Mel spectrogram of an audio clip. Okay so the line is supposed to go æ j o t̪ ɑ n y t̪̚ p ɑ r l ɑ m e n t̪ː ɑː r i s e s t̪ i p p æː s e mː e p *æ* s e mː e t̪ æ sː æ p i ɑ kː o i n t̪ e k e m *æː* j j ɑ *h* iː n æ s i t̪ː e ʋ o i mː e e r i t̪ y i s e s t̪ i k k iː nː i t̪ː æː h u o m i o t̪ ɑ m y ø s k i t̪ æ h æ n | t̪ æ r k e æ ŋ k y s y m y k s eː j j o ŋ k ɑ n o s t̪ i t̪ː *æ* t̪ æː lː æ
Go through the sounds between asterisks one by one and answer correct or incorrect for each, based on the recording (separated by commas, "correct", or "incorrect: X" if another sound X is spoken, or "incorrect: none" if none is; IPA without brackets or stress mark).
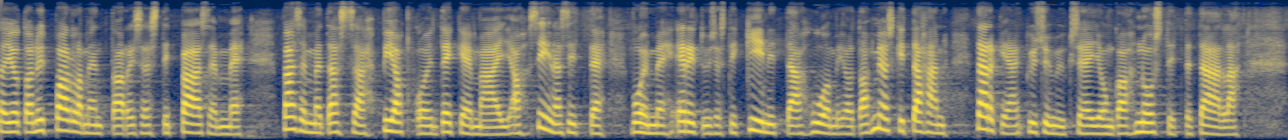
incorrect: æː, correct, incorrect: s, incorrect: e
